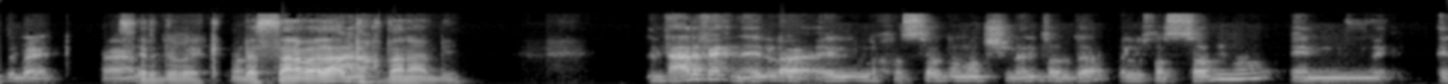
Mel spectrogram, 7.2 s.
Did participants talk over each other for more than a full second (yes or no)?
no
